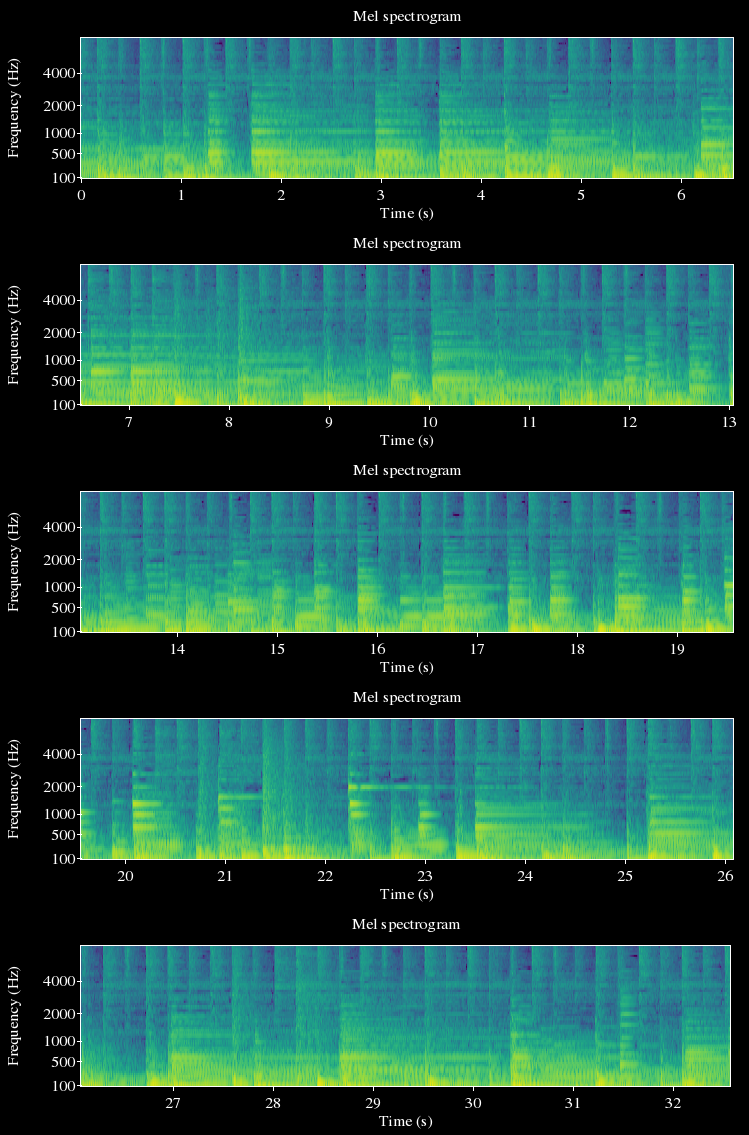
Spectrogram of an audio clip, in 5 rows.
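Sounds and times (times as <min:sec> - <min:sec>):
background music: 0:00.0 - 0:32.5.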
